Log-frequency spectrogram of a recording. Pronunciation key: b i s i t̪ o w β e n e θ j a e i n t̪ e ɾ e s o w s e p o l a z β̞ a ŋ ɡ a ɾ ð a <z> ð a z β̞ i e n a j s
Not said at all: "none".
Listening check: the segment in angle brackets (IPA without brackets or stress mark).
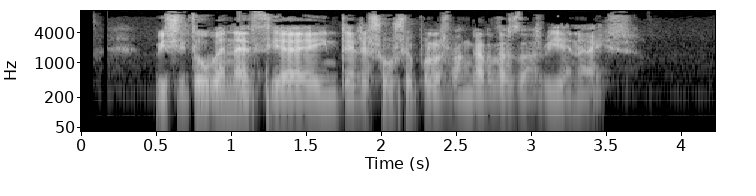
z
